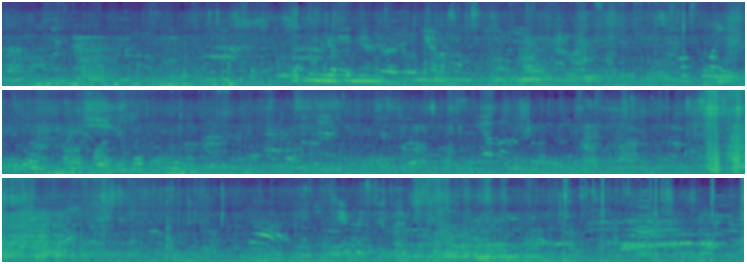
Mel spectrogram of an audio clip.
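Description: A crowd of people talks and murmurs outdoors.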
